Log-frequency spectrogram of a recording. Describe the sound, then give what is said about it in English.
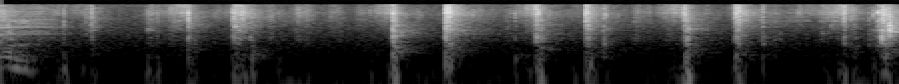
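Playing cards are dealt in many quick, crisp flicks and snaps with an uneven rhythm, fairly faint throughout. “May I have some more cards, please? That flew out.”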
